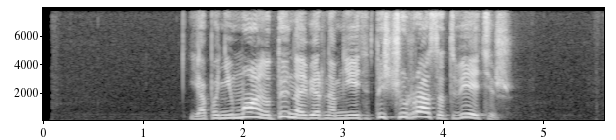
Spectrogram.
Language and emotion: Russian, angry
